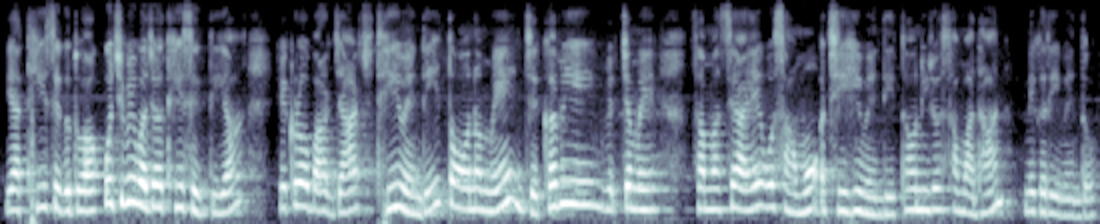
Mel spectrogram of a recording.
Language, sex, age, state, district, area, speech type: Sindhi, female, 30-45, Uttar Pradesh, Lucknow, urban, spontaneous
